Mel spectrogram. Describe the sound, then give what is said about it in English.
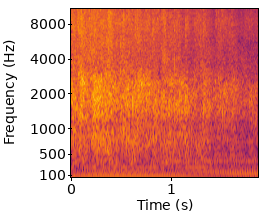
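A crowd applauds, a dense, steady wash of many hands clapping that stays loud throughout and fades slightly toward the end, with a low hum underneath. “Huge round of applause”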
